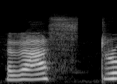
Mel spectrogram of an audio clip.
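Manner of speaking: slow demo splitting রাষ্ট্র into its syllables; syllables split. Shown as a demonstration. Teacher breaking রাষ্ট্র apart slowly, no doubling. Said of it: "উচ্চারণটাকে এখানে ভেঙে নিয়েছি".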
